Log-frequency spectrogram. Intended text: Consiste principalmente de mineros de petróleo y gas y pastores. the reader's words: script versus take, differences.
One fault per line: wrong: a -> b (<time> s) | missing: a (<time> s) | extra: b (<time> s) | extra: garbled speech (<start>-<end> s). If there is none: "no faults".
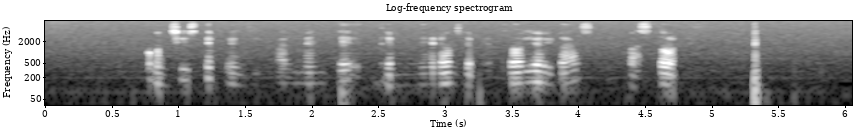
no faults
